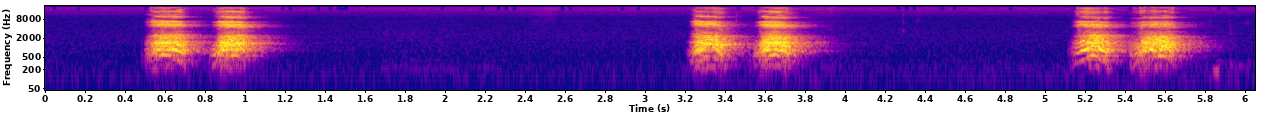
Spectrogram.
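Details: A pet cockatoo indoors barks like a dog at the neighbours' dogs and a squirrel outside the window. It gives three harsh, mid-pitched double barks spaced about two seconds apart.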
